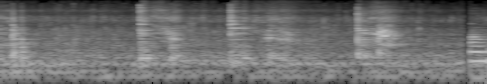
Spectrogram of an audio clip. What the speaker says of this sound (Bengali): কলিজাটা সেদ্ধ হয়ে যাওয়ার পর আমি এখানে ভালোভাবে শুকিয়ে বুনা করে নেব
